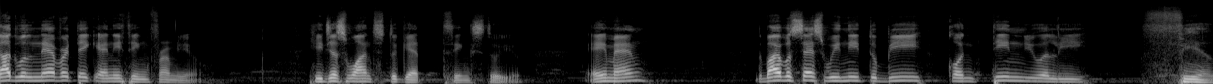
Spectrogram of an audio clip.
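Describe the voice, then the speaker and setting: A man with a Filipino accent, fairly high pitch and lively intonation, very slow with long, frequent pauses. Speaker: pastor. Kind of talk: sermon; mock infomercial pitch in a sermon. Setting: church. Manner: passionate, audience-engaging.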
